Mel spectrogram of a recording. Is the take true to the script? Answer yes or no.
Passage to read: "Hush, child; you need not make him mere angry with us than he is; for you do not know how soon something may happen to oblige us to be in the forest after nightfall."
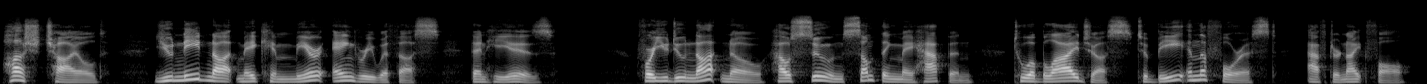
yes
